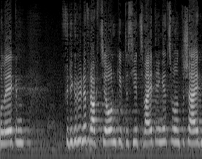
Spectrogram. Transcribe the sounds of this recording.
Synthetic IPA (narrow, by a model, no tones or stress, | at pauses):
oleːɡən | fyːɐdiːɡʁyːnəfʁɑkt͡sjoːnɡiːp̚tɛshiːɐt͡sv̥aɪdɪŋət͡suʊntəʃaɪdn̩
